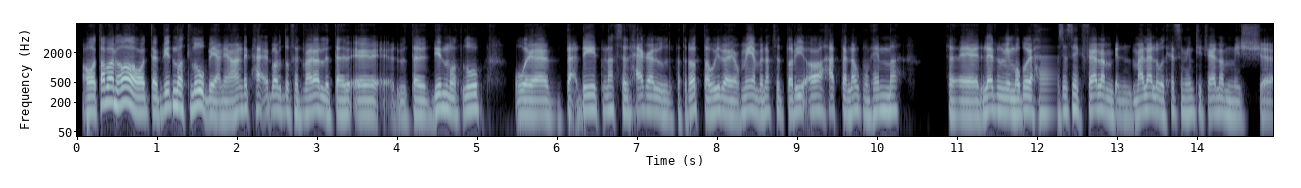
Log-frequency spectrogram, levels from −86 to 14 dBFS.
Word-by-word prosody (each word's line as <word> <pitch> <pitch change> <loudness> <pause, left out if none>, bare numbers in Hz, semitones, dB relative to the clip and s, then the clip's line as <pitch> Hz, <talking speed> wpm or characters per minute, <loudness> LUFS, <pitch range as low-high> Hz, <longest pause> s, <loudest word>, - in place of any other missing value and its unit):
هو 130 +1 +5
طبعًا 190 +6 +4
آه، 195 +3 +7
هو 125 - +6
التجديد 125 +7 0
مطلوب، 155 -3 +2
يعني 105 -2 +1
عندِك 130 +7 0
حق - - 0
برضه 130 -1 -2
في 115 - -15
المَلَل 125 +3 +2
الت 110 - -2
آآ 110 -1 0
التجديد 105 +6 -1
المطلوب، 135 +2 0 0.4
وتأدية 110 +3 +1
نَفْس 135 -1 -4
الحاجة 125 +2 +1
لفترات 115 +2 -4
طويلة 120 +1 +1
يوميًا 125 +6 +1
بنَفْس 130 +2 -5
الطريقة 130 +3 -1
حتّى 125 0 -2
لو 130 +3 -2
مهمّة، 130 +4 -3 0.6
فلازم 110 +5 +1
الموضوع 120 +2 +2
يحسِّسك 120 +2 -4
فعلًا 135 +1 +1
بالمَلَل 115 +5 -1
وتحس 120 +1 -5
إن 120 - -5
أنتِ 120 0 -7
فعلًا 120 +2 -1
مش 105 -4 -6
120 Hz, 150 wpm, -20 LUFS, 110-135 Hz, 0.6 s, آه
